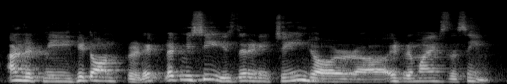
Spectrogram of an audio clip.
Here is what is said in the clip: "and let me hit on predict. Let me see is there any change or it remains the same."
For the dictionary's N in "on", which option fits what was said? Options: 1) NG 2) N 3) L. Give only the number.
2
